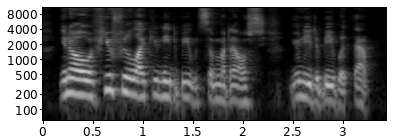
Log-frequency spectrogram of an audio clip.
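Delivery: play-acted snippy, sassy delivery full of attitude. Retelling what the second husband said: imitating someone saying it with attitude. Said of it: "he said with an attitude".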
